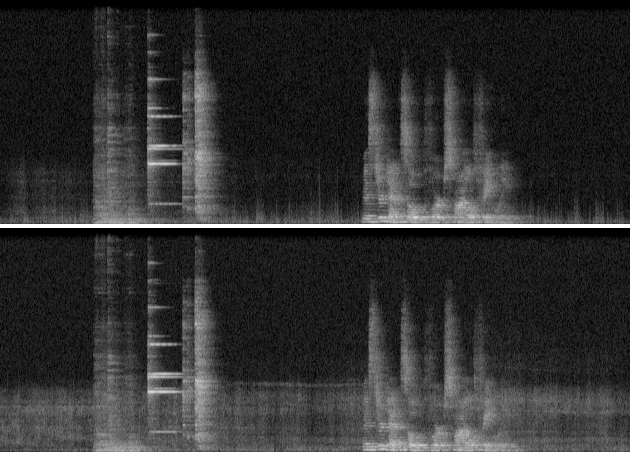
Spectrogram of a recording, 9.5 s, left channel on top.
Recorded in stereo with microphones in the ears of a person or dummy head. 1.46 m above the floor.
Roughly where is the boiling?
I don't hear boiling.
